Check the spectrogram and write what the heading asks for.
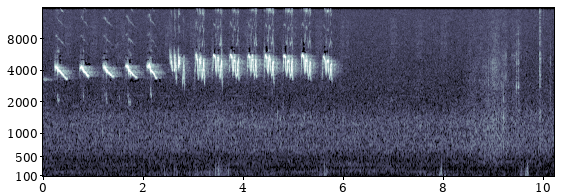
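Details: Bluethroat song recorded 9 April 2015: five high, down-slurred notes, then a quicker run of about ten ringing, buzzy notes, in a quiet outdoor setting with faint low rumbles.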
